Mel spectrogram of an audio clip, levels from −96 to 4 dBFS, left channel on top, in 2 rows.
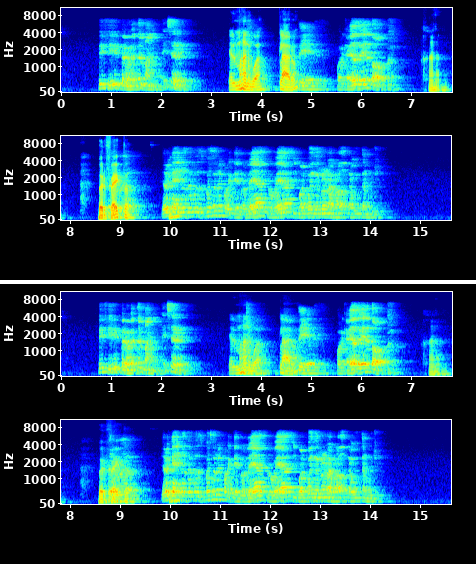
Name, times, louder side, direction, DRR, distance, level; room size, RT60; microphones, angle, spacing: voice 1, 0.7-2.5 4.7-6.6 8.8-9.3 9.8-14.1, right 2 dB, 85° right, -2 dB, 1.6 m, -34 dB
voice 2, 3.4-4.1 4.4-4.8 7.4-7.7 8.6-9.2 10.0-10.2, left 6 dB, 60° left, 14 dB, 0.3 m, -27 dB
6.0 x 3.8 x 4.8 m, 0.82 s
head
